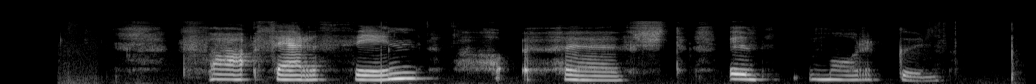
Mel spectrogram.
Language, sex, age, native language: Icelandic, male, 9, Icelandic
